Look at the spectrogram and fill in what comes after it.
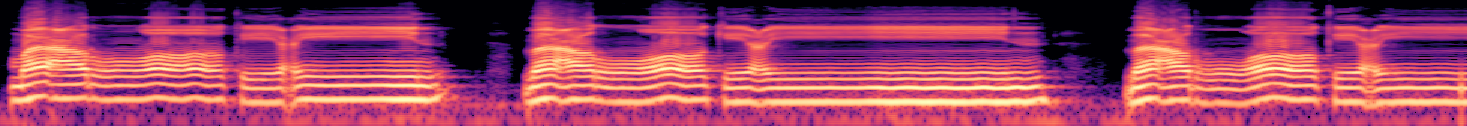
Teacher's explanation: Maka di sini i-nya itu kita boleh panjangkan 2 harakat, boleh 4 harakat, boleh 6 harakat. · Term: mad arid disukun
